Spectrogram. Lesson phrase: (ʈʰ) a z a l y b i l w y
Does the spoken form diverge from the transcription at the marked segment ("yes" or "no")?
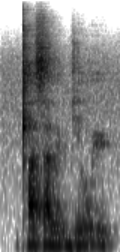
no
